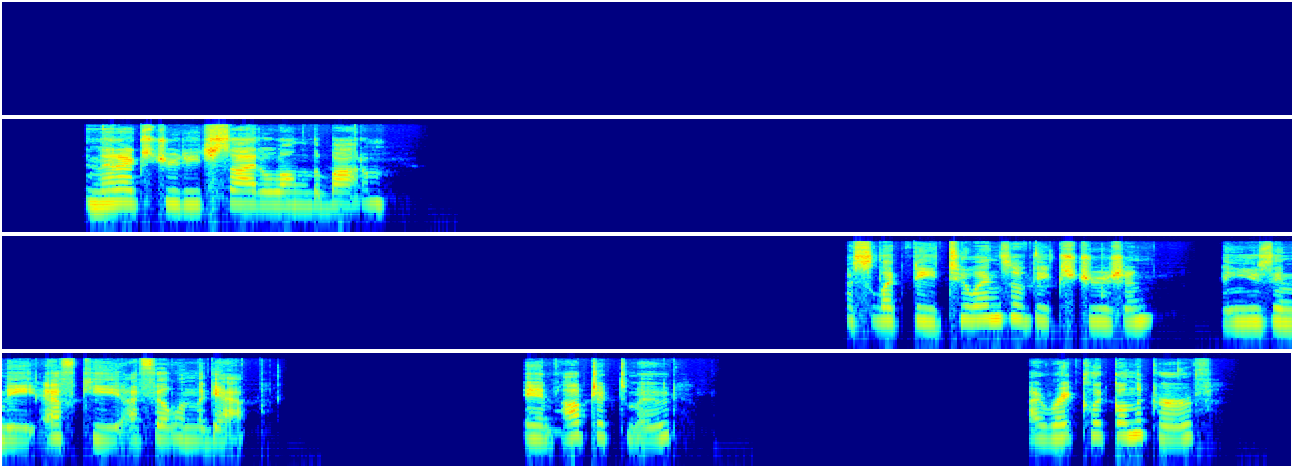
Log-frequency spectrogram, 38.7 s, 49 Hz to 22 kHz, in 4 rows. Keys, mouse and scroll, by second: 1.7 click, 4.7 e, 5.1 z, 8.5 click, 13.2 e, 13.5 x, 17.2 click, 20.8 e, 21.1 x, 24.0 click, 27.0 shift+click, 30.9 f, 32.2 click, 32.2 Tab, 34.4 middle click, 35.2-37.9 scroll up 1, 37.9 right click.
